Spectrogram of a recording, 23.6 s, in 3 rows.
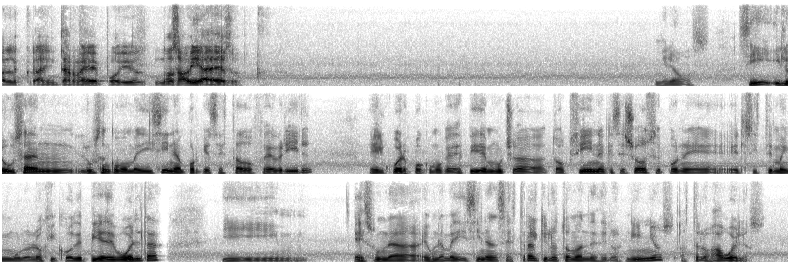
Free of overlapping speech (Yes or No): Yes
